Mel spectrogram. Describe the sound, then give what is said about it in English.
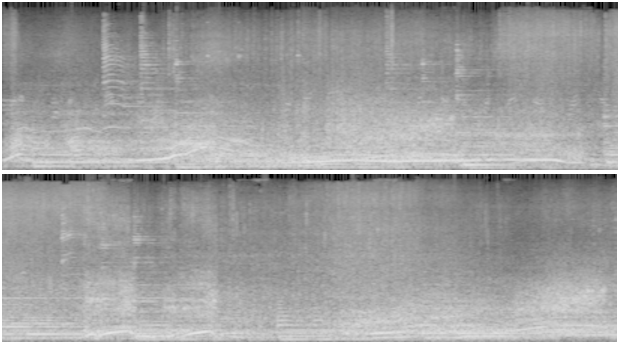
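A car engine revs and accelerates as the vehicle drives away from a crime scene, its tone gliding up and down repeatedly across the sixteen seconds amid a loud, busy mix. “As Tony looks at it, Truman is already driving away from the crime scene.”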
